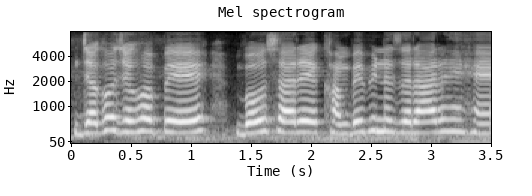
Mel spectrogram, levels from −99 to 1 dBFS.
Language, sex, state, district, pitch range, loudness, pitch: Hindi, female, Jharkhand, Palamu, 290-320 Hz, -10 LUFS, 300 Hz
